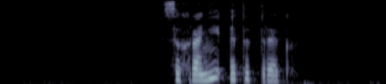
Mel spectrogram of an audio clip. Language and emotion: Russian, neutral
